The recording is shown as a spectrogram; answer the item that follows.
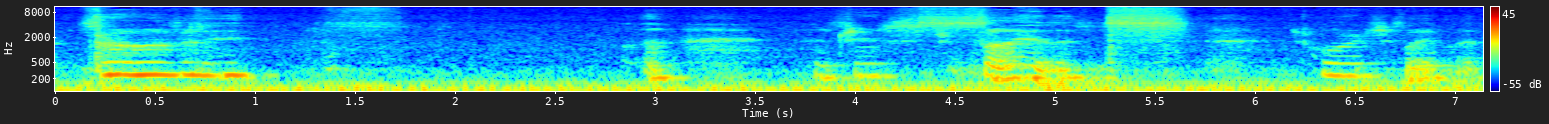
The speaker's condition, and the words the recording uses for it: Cerebral palsy. The reason my voice sounds a bit less to center is I have cerebral palsy, which I know.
